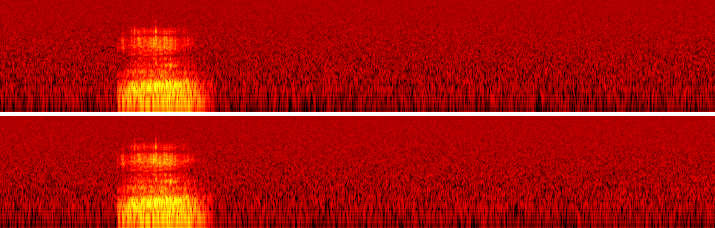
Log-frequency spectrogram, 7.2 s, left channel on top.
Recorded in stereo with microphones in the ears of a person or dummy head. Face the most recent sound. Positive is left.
turn(degrees=-10)  # may be behind; listen again after turning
